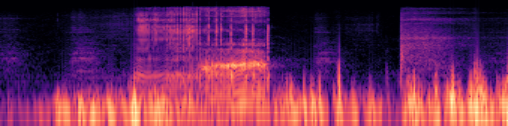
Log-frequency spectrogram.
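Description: Loud, rough, fluttering snore on breathing in, followed by snorting breaths. Snoring.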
